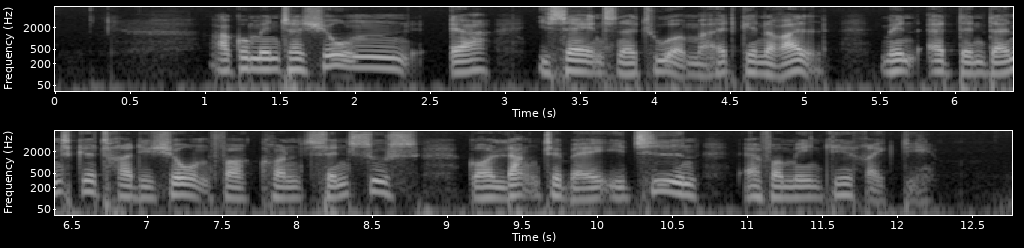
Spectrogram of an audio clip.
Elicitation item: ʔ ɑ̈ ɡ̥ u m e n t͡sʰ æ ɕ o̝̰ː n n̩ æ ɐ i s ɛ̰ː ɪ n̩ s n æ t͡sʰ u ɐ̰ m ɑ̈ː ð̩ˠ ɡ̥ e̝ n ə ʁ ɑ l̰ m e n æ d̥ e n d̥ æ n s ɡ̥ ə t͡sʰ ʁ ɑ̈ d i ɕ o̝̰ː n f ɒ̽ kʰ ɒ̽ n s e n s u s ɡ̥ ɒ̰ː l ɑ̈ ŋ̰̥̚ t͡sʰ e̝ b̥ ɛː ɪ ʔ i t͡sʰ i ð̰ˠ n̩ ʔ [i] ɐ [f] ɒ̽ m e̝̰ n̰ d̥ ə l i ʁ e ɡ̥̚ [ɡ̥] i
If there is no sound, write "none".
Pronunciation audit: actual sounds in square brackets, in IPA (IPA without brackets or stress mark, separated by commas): æ, f, d̥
